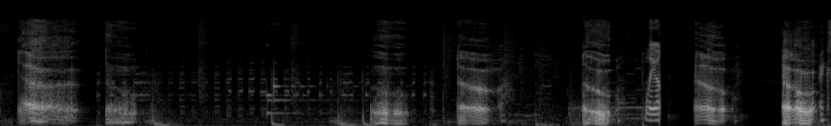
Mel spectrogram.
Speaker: Sorry. Thanks. I'm going to burp.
